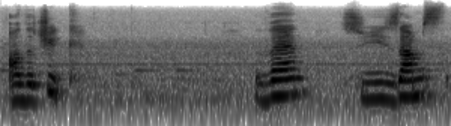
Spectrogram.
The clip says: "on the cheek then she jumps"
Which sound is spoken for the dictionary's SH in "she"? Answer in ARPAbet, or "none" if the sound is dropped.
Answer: S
